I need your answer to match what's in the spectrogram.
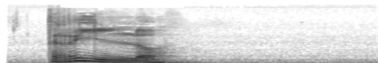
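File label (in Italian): "trillo", Italian pronunciation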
